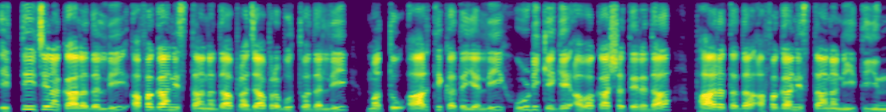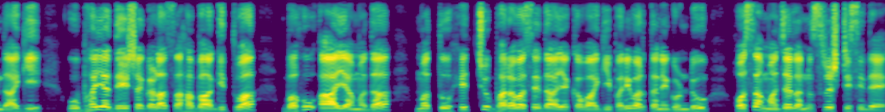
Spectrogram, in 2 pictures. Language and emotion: Kannada, neutral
